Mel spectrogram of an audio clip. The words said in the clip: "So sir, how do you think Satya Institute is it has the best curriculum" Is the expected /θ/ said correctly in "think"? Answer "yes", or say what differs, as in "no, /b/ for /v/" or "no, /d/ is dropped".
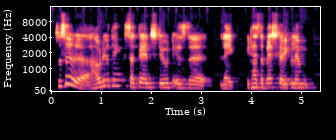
no, /t/ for /θ/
